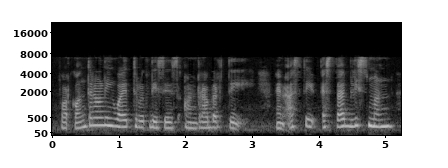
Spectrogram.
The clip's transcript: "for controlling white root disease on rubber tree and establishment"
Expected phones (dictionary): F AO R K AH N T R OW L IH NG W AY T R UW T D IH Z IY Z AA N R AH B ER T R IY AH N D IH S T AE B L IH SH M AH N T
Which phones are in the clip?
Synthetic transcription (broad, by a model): F AO R K AH N T R OW L IH NG W AY T R UW T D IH S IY S AA N R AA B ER T IY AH N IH S T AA B L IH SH M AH N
